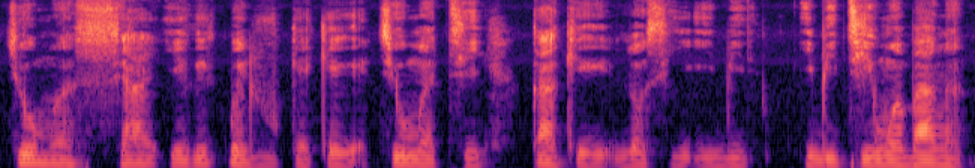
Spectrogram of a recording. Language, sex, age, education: Yoruba, male, 15-29, tertiary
